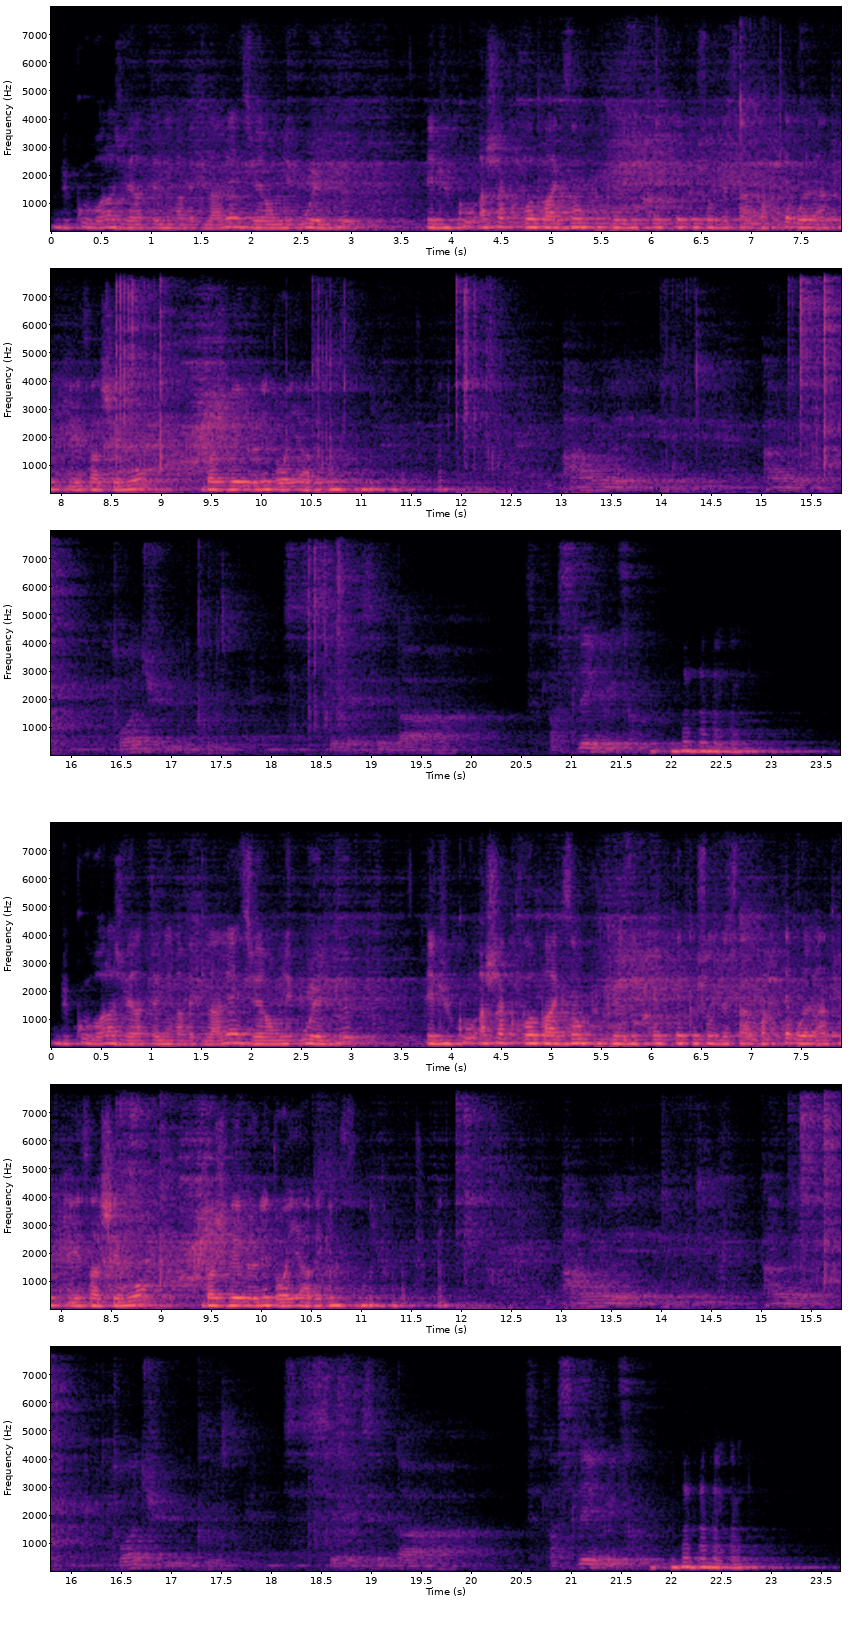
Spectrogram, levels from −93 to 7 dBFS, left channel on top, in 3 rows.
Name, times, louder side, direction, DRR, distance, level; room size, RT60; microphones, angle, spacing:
voice 1, 0.0-3.1 3.7-8.9 9.4-11.5 11.8-11.9 22.0-22.9, right 3 dB, 25° right, 10 dB, 0.3 m, -30 dB
sound 1, 0.7-13.6 14.0-16.4, right 2 dB, 45° right, 1.0 m, -46 dB
sound 2, 4.3-19.9, left 5 dB, 80° left, 0.8 m, -49 dB
voice 2, 13.0-14.7 15.0-16.1 16.4-17.8 18.1-20.2 20.5-21.7, right 1 dB, 5° right, -3 dB, 1.1 m, -47 dB
11.5 x 4.1 x 6.0 m, 2.3 s
head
